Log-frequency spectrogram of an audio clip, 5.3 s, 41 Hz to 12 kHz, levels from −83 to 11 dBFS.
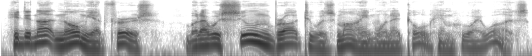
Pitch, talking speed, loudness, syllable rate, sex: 110 Hz, 250 wpm, -17 LUFS, 4.5 syllables/s, male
